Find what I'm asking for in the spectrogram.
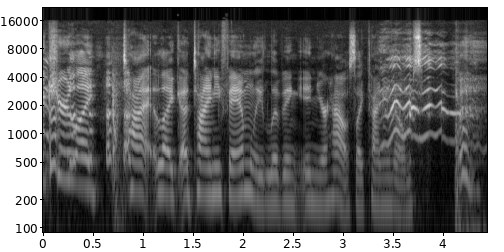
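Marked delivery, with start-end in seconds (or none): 3.4-4.4 high slow squeal on gnomes; squeaky. Real, not acted. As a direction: squeal the word like it's adorable. Describing the movie, squealing.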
